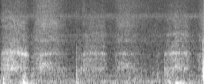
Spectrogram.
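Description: Near silence, with faint breathing and the soft rustle of damp, acid-soaked cloth rags being peeled off steel sheets and bunched in the hands.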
